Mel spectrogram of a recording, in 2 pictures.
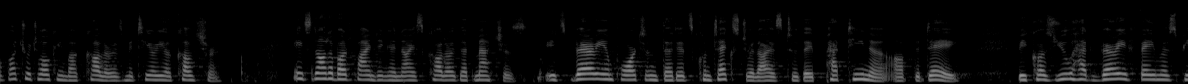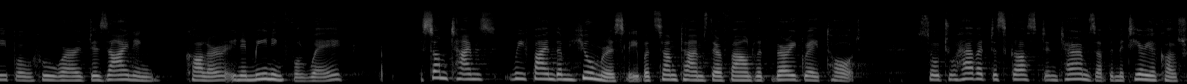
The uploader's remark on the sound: Episode from the Library Speaker Series. Recorded in the RDS Library as part of The Dublin Book Festival 2022.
